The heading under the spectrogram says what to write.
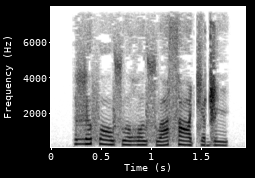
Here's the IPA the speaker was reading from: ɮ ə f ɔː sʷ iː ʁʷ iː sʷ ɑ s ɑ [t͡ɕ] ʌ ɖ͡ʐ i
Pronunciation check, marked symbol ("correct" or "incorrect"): correct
